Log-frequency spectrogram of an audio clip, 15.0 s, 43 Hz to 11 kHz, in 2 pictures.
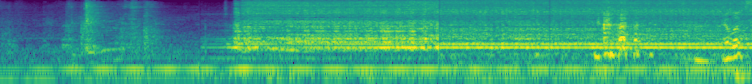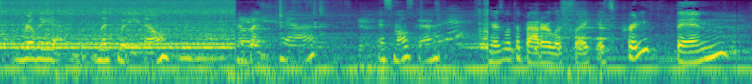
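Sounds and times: stand mixer whining: 2.0 - 9.9.

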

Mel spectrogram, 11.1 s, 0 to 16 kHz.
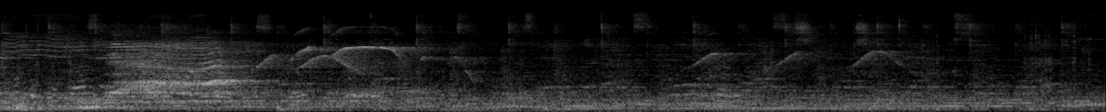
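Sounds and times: background music: 0.0 - 11.0
high whistle-like gliding tones: 1.1 - 4.9, 6.8 - 9.2.

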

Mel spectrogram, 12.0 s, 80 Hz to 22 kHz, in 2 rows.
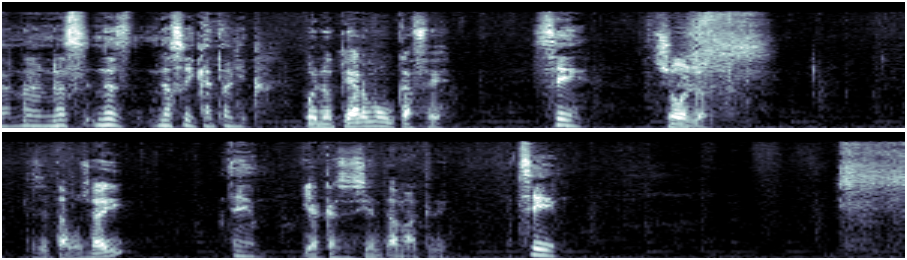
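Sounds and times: short breathy hiss: 4.6 - 5.2, 11.6 - 12.0.

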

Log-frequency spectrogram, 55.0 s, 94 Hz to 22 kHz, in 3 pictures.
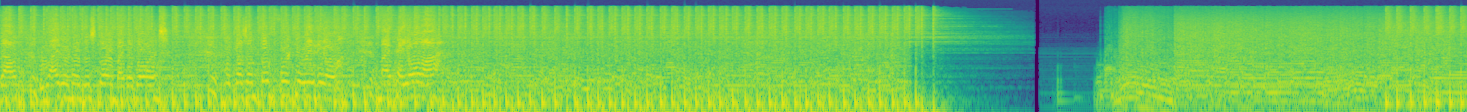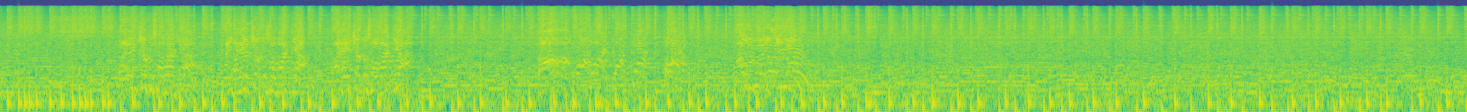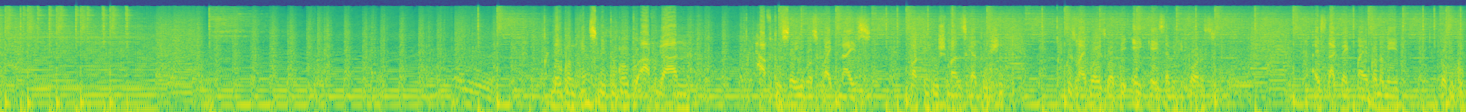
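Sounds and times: distorted electric guitar: 0.0 - 12.0, 13.0 - 55.0
fast metal drumming: 0.0 - 12.0, 17.3 - 39.7, 46.1 - 55.0.

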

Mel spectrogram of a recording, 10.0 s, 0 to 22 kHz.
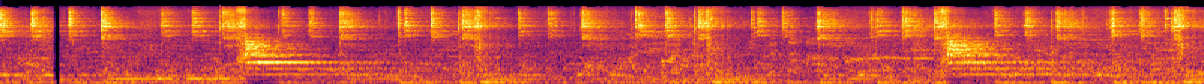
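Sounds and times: cymbals struck in steady beat: 0.0 - 10.0
drums: 0.0 - 10.0
bell-like ringing tone: 2.0 - 3.4.

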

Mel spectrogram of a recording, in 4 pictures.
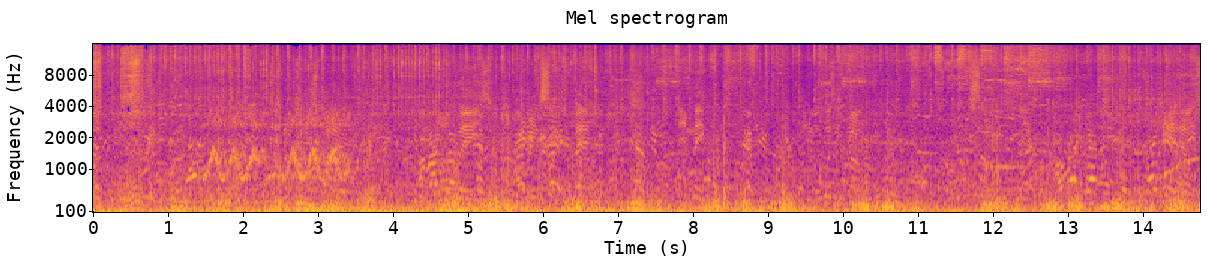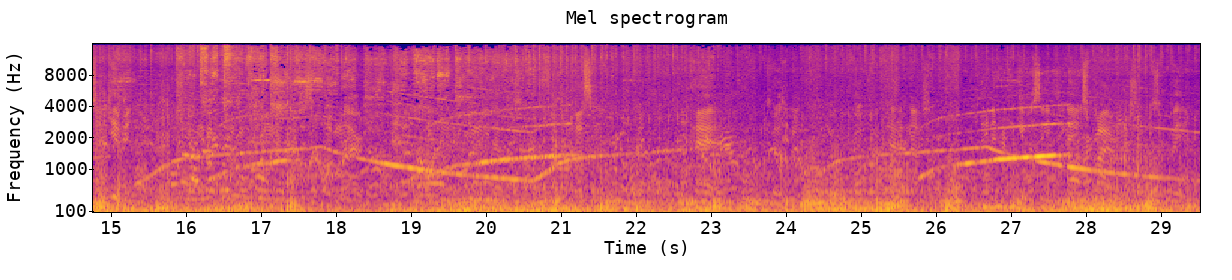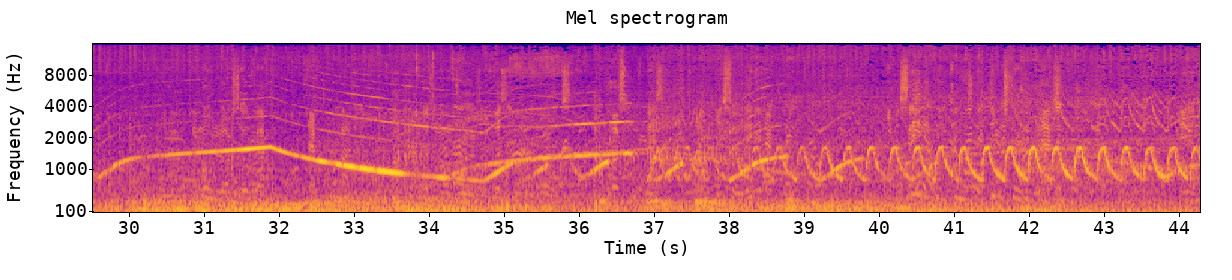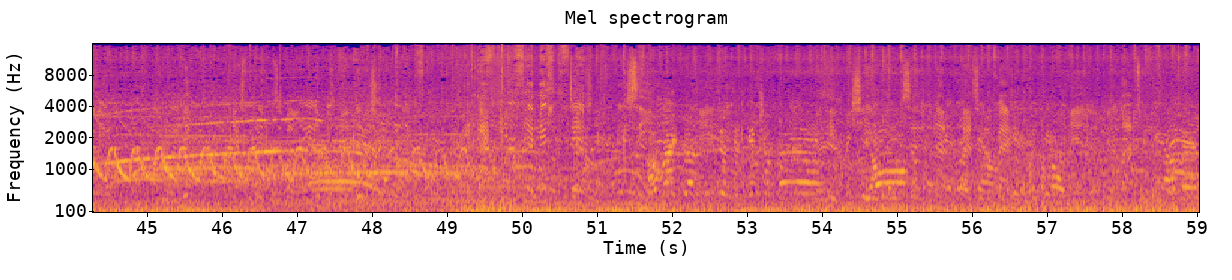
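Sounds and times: emergency siren wailing: 0.0 - 59.0
large crowd noise: 0.0 - 59.0.

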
